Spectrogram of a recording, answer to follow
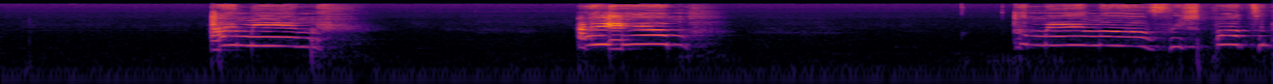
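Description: Three drawn-out, high-pitched meows at about one, three and five seconds in; the last is the longest.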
